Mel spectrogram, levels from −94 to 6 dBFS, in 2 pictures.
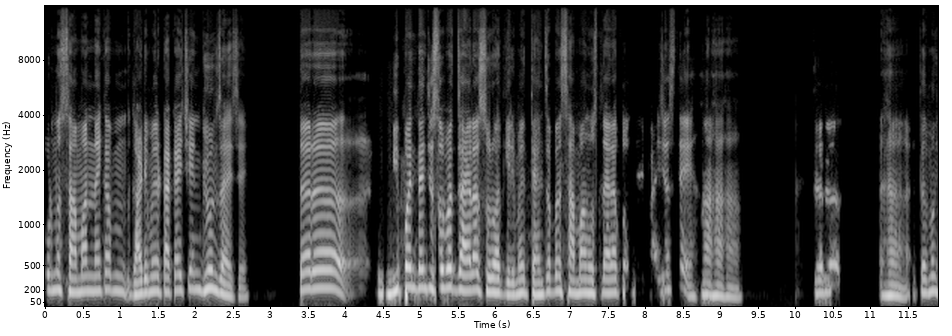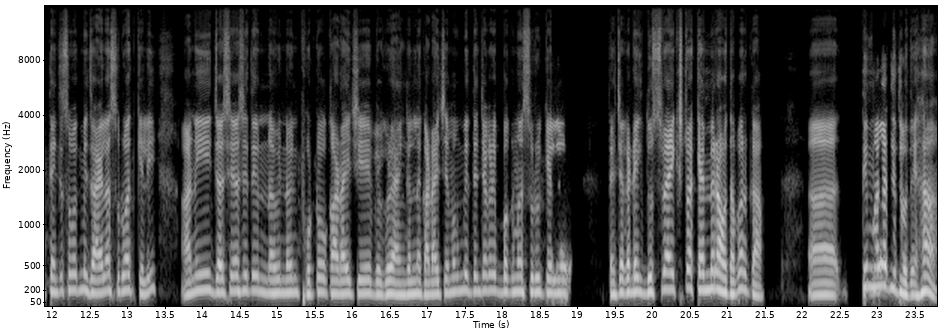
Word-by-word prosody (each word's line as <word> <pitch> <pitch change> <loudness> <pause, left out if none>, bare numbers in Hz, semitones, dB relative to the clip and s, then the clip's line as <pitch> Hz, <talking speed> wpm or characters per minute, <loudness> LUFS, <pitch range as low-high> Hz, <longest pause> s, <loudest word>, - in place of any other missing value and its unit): पूर्ण 195 +1 -1
सामान 180 0 +1
नाही 185 0 0
का 205 - -3 0.3
गाडीमध्ये 170 +5 +2
टाकायचे 195 +4 -1
आणि 210 -1 -3
घेऊन 210 +2 +4
जायचे. 125 -8 -1 0.7
तर 215 +1 +1
अ, 220 -4 +2 0.6
मी 165 +6 +7
पण 230 -2 +6
त्यांच्यासोबत 225 0 +3
जायला 200 0 +4
सुरुवात 175 -2 +3
केली. 145 -1 0
म्हणजे 160 +1 +1
त्यांचं 150 +4 +1
पण 190 - -1
सामान 165 0 +2
उचलायला 165 +1 +1
कोणतरी 255 - -13
पाहिजे 175 +4 -11
असते. 200 -9 -8 0.2
हां, 140 -2 0
हां, 135 -1 +1
हां. 115 -2 -6 1.0
तर 160 +2 -2 0.7
अ, - - -7
हां. 135 -3 +1 0.2
तर 165 - 0
मग 180 +1 -1
त्यांच्यासोबत 185 +2 -3
मी 200 - -1
जायला 165 +3 +1
सुरुवात 190 +2 -2
केली 160 +5 -2 0.5
आणि 195 +6 0
जसे-जसे 185 +3 0
ते 190 - -2
नवीन-नवीन 165 0 0
फोटो 160 +3 -2
काढायचे 155 0 0
वेगळ्या 150 +1 +2
अँगलने 150 +2 +1
काढायचे. 150 +2 0
मग 175 +2 -2
मी 195 0 -2
त्यांच्याकडे 190 +1 -3 0.2
बघणं 180 +1 -1
सुरु 175 0 +1
केलं. 165 -1 0 0.6
त्यांच्याकडे 170 +4 +2
एक 170 - 0
दुसरा 180 +5 +2
एक्स्ट्रा 205 +3 0
कॅमेरा 200 +1 +4
होता 170 -4 +5
बरं 210 +1 -1
का? 130 -3 +1 0.6
अ, 140 0 +1 0.3
ते 235 - +1
मला 245 +1 +5
देत 190 -6 +2
होते 145 -1 +3
हां. 170 - +4
175 Hz, 170 wpm, -19 LUFS, 155-195 Hz, 1.0 s, मी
